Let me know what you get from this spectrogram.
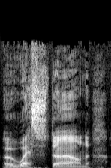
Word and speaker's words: Ouesteurne: Ça s'écrit O-U-E-S-T-E-U-R-N-E, Western.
